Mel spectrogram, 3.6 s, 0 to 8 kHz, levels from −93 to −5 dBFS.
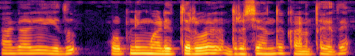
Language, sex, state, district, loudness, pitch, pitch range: Kannada, male, Karnataka, Koppal, -17 LUFS, 155 Hz, 140-165 Hz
